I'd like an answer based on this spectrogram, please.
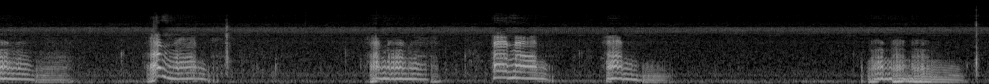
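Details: Cairn Terrier. A Cairn Terrier makes a series of long, wobbling, moaning vocalizations that bend up and down in pitch, like a dog trying to talk. Each burst lasts about a second, with short pauses between them.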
